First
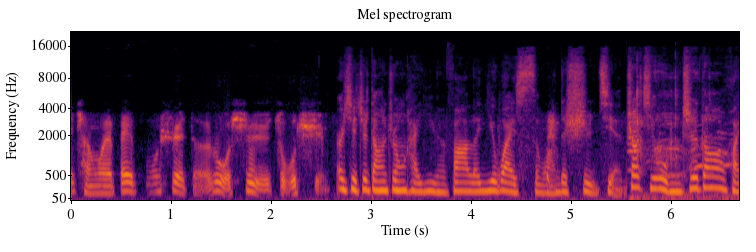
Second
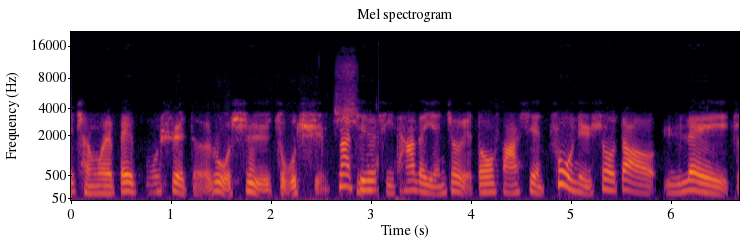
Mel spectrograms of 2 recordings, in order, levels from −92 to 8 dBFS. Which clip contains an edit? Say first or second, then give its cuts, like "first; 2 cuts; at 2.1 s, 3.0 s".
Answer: first; 2 cuts; at 2.6 s, 5.6 s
